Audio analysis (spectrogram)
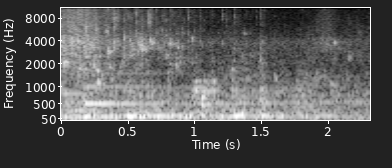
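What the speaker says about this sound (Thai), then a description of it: "แล้วก็เอาน้ำออกจากจานก่อนนะคะ" Water poured off a plate of fresh strawberries, a quiet splashy trickle with small drips, close by and faint, running for a couple of seconds with no talking.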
